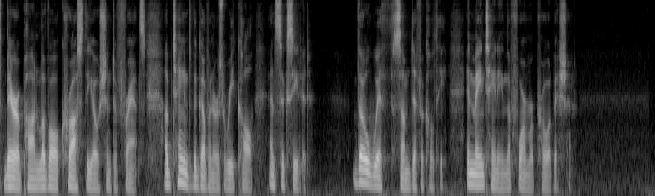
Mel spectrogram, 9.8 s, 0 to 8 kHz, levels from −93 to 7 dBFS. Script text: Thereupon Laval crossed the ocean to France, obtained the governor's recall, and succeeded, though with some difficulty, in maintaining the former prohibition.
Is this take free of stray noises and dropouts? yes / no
yes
